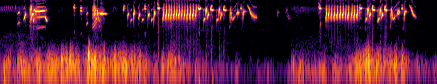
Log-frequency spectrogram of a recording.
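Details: European goldfinch song in the twittering 'bitbita' style, played to stimulate a pet goldfinch to sing: bright chirps and slurred notes, then two fast buzzy trills, with a short pause between phrases.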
